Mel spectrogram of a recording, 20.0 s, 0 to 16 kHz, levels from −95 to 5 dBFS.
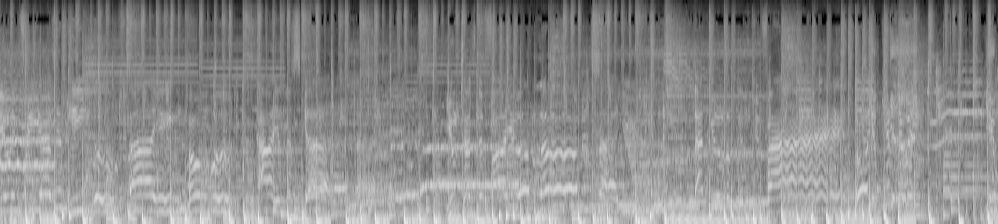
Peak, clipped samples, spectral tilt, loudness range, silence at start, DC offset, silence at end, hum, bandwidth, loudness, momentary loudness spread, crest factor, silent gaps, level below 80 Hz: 0 dBFS; under 0.1%; -5 dB/octave; 1 LU; 0 s; under 0.1%; 0 s; none; 16 kHz; -14 LUFS; 3 LU; 12 dB; none; -18 dBFS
